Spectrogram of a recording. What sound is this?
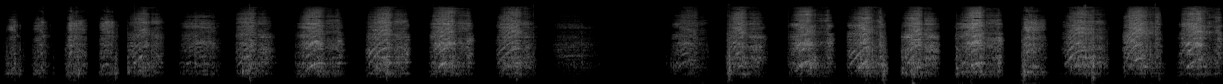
rc car wheel turn
Servo sounds from a remote control car.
